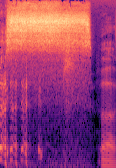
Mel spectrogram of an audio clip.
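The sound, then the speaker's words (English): A person imitates a sizzling hiss with their mouth, a steady bright hiss lasting under two seconds with some voicing at the start, followed by a short spoken word. “Sizzling.”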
